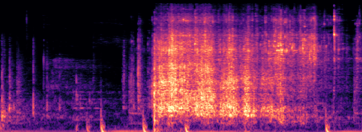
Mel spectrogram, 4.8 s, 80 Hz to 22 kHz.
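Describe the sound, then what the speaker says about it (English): Keycaps are pulled off and sorted for a custom F18X keyboard build. Light plastic clicks and rattles come in quick irregular bursts, close up over a steady background hiss. "Let's get the keycaps out"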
